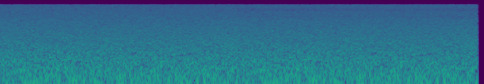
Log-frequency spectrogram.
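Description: Correlated pink noise test signal played flat, with no EQ applied: a steady, even hiss that cuts in abruptly and stops abruptly near the end. It is the unequalised reference for judging treble dips.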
